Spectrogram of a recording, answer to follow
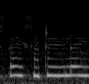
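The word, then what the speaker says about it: Stacey Dooley: Is it Stacy Douly? Yes, that's it.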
